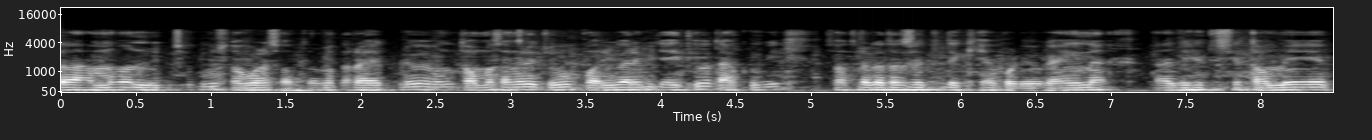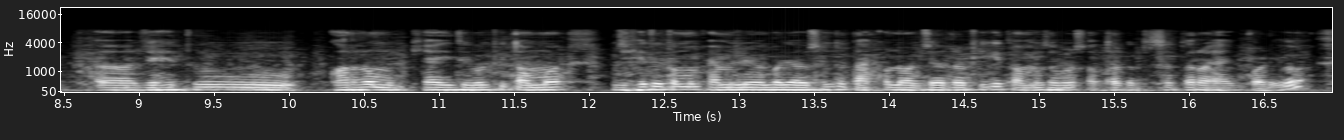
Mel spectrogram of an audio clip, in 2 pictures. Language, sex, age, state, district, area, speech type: Odia, male, 30-45, Odisha, Kendujhar, urban, spontaneous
